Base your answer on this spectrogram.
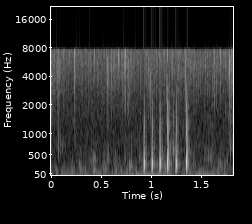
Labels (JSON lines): {"label": "biophony, knock", "recorder": "SoundTrap 500"}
